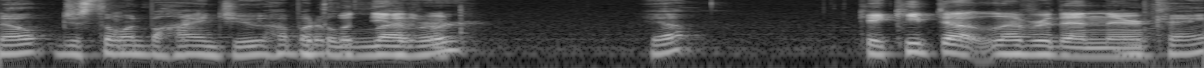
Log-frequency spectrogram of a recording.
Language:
English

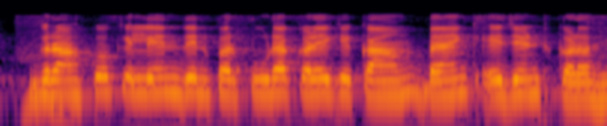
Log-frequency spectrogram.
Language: Magahi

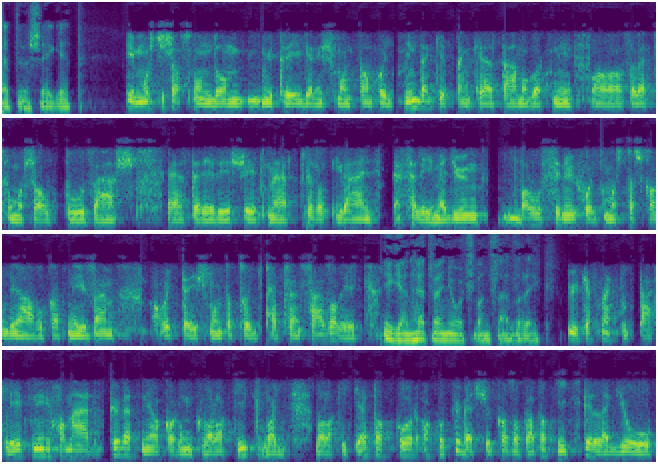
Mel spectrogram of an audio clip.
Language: Hungarian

